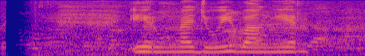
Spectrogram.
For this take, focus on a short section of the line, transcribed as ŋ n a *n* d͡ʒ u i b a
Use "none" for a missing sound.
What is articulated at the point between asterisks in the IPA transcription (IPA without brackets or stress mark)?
none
